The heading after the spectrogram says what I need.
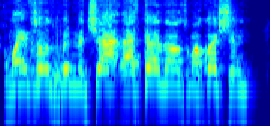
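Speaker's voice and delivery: loud taunting challenge to the chat; taunting call-out. Real, not acted. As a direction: raise it up and call out the silent chat. Taunting rival fans, calls for answers.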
